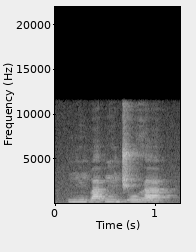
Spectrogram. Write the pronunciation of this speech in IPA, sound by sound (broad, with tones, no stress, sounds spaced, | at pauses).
ŋ ĩ˨ b a˨ ɓ ĩ˨ d͡ʒ o˨˦ ɣ a˨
